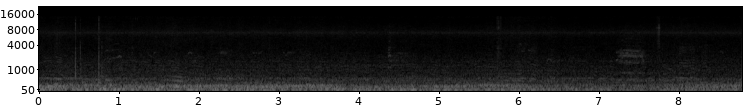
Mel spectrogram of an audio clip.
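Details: September 2014 honey bee swarm inside a swarm trap, droning as a thick, continuous low hum with a slightly uneven throb, plus a few faint higher ticks and a brief chirp-like sound late on.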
